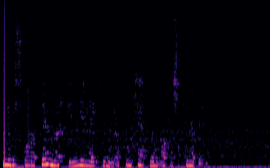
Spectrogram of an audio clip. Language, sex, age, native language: Icelandic, female, 40-49, Icelandic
